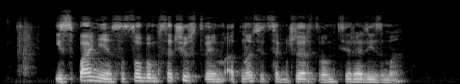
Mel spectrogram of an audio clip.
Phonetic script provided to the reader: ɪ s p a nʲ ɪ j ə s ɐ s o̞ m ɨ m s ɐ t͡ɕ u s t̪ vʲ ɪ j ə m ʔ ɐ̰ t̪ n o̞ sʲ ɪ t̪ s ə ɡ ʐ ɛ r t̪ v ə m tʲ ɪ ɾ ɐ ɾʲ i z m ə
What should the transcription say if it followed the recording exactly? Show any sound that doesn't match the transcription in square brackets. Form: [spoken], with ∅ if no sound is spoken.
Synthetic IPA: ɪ s p a nʲ ɪ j ə s ɐ s o̞ [b] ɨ m s ɐ t͡ɕ u s t̪ vʲ ɪ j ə m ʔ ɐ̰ t̪ n o̞ sʲ ɪ t̪ s ə ɡ ʐ ɛ r t̪ v ə m tʲ ɪ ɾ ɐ ɾʲ i z m ə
